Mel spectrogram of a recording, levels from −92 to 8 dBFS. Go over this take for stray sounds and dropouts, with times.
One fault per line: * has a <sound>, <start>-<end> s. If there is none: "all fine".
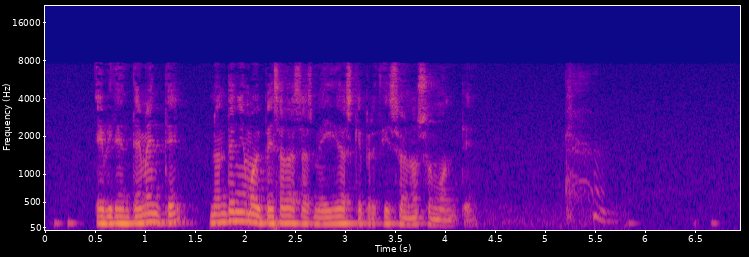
* has a cough, 5.2-5.8 s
